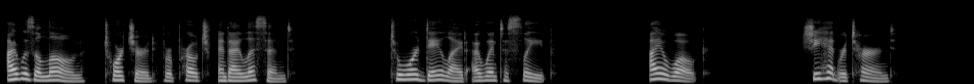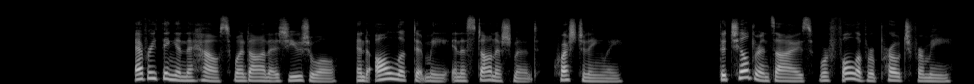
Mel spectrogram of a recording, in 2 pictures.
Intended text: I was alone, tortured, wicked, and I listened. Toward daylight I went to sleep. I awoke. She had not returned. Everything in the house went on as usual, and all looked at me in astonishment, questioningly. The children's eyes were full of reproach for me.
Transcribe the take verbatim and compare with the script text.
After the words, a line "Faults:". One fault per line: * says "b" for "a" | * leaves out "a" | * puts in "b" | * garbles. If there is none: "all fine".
I was alone, tortured, reproach, and I listened. Toward daylight I went to sleep. I awoke. She had returned. Everything in the house went on as usual, and all looked at me in astonishment, questioningly. The children's eyes were full of reproach for me.
Faults:
* says "reproach" for "wicked"
* leaves out "not"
